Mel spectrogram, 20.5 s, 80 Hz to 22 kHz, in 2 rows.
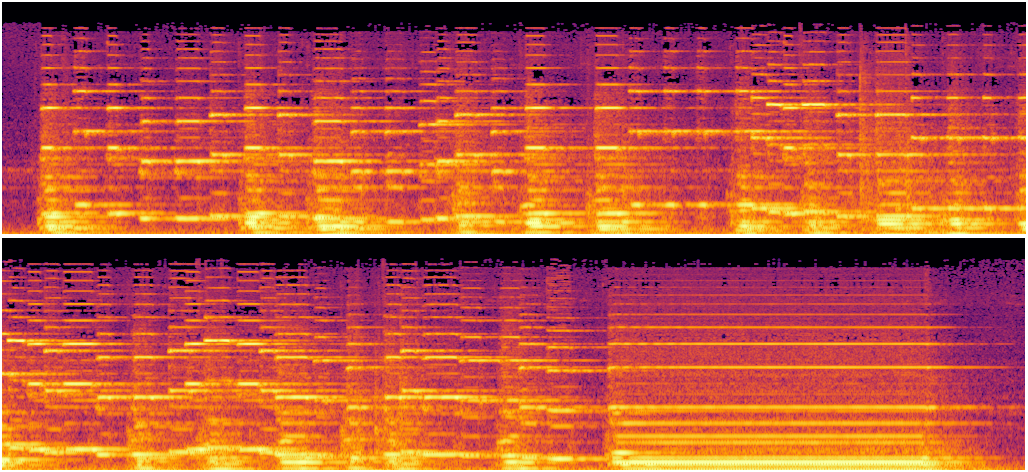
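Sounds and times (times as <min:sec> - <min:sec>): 
pipe organ: 0:00.0 - 0:20.4.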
